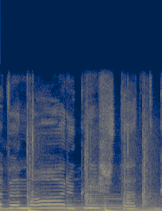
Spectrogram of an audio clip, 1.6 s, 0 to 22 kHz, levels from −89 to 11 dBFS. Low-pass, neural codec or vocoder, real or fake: 14.4 kHz; none; real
